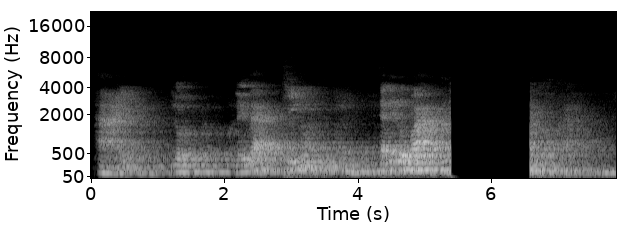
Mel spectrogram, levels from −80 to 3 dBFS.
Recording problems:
room echo; strong; dies away in 2.6 s
off-mic speech; far
muffled; very; fading above 2 kHz
voice in the background; faint; throughout; 30 dB below the speech
audio cutting out; at 5.5 s for 1 s

